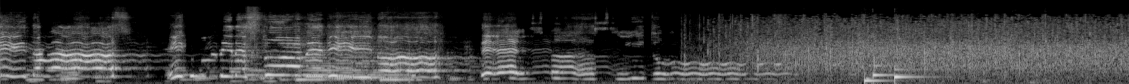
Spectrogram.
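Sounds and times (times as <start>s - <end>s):
speech: 0.4s - 9.0s
audience applause after live song: 7.0s - 11.2s.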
